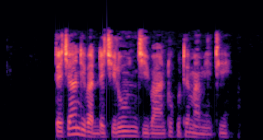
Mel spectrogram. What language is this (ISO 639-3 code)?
lug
